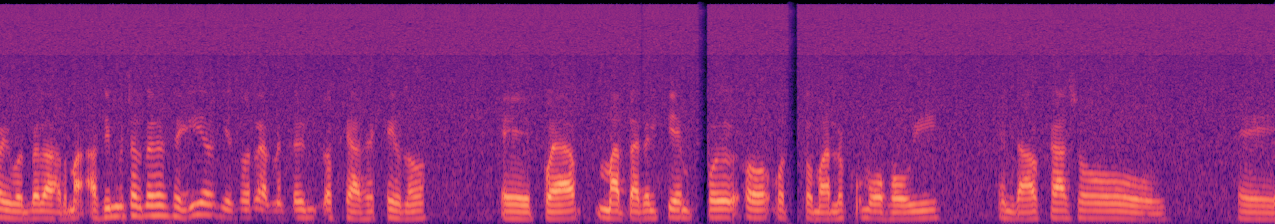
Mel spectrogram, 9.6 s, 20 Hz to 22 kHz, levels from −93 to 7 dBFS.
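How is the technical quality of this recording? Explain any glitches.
The recording has two clear technical faults: constant hiss from a coarse bit depth, and two brief stalls where the speech hangs.

Low bit depth with dither runs throughout. The speech uses only 5 bits, and dither turns the rounding error into an even hiss about 15 dB below the speech. Because of the dither, it stays smooth rather than becoming gritty distortion that follows the speech.

A short stall from a late packet occurs at 5.24–5.35 s and again at 5.92–6.02 s. Each time, the receiver held the last sound for about 73 ms and then 75 ms while waiting for the packet, producing a drawn-out hang with a slight buzz or dip. Unlike a dropout, nothing is missing, and the speech resumes exactly where it stopped.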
